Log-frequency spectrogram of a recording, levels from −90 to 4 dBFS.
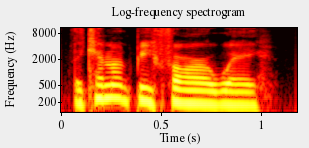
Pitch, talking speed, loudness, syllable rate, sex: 200 Hz, 255 wpm, -15 LUFS, 7.9 syllables/s, female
